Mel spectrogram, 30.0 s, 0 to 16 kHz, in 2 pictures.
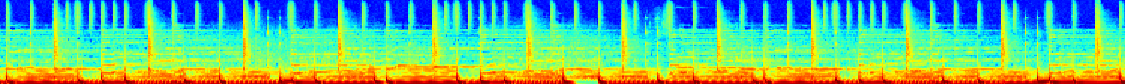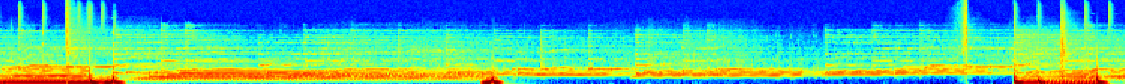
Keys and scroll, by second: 4.1 super+z, 9.7 z, 10.9 x, 11.3 space, 16.3 space.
